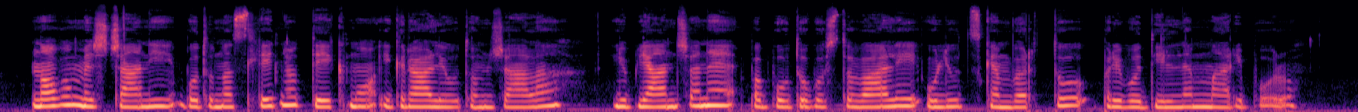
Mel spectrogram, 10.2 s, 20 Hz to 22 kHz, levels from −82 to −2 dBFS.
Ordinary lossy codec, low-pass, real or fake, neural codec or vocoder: none; 19.8 kHz; fake; vocoder, 44.1 kHz, 128 mel bands every 256 samples, BigVGAN v2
